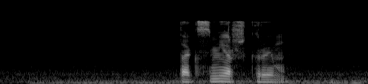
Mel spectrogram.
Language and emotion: Russian, neutral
